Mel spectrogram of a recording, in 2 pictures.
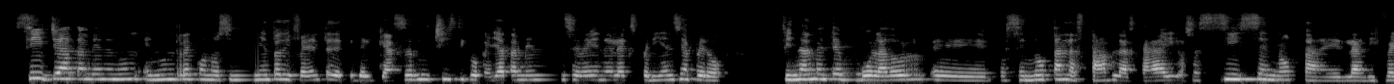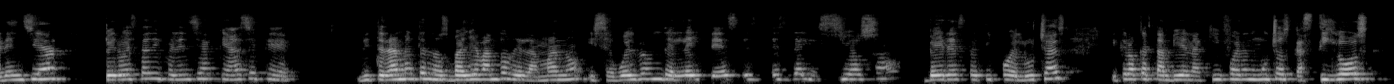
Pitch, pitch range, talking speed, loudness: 220 Hz, 205-240 Hz, 160 wpm, -25 LUFS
